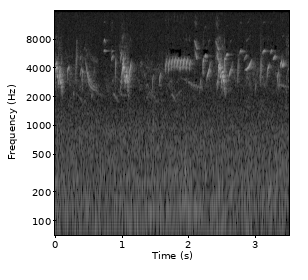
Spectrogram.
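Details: European goldfinch, introduced to New Zealand, singing its long, canary-like song: a fast, tinkling jumble of high twitters, liquid trills and buzzy notes, run together without pause over faint background noise.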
